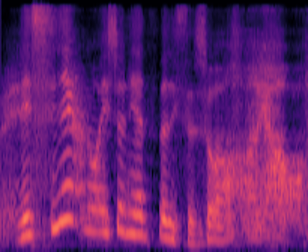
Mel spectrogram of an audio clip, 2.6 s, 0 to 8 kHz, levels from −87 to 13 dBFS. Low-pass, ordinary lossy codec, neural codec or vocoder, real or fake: 7.2 kHz; none; codec, 16 kHz, 0.3 kbps, FocalCodec; fake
